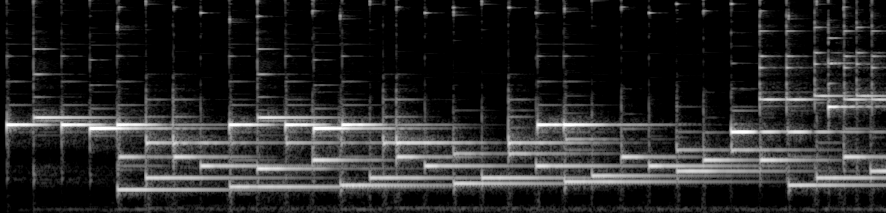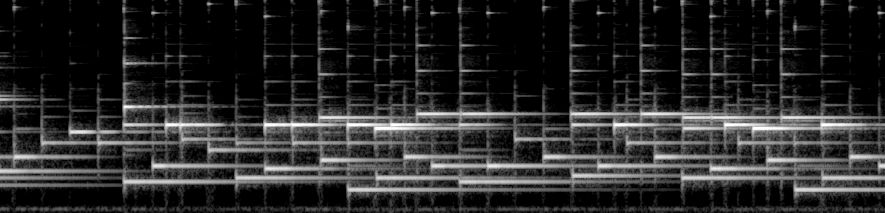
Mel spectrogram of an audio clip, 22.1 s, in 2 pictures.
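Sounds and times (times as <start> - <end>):
music box: 0.1 - 22.1.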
